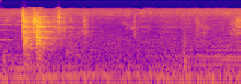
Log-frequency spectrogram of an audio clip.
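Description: A brief clatter of dishes, as a plate is set down, about a quarter second in, followed by a quieter stretch with a few faint clinks.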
